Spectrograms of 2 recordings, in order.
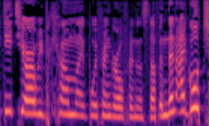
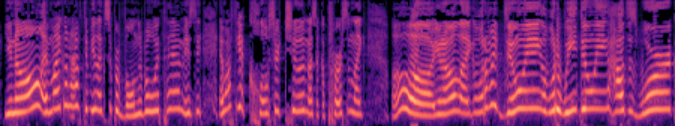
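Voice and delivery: mock panic, questions climbing higher and louder; freaking out; 5 semitones higher, 5 dB louder than usual. Woman replays fretting over a second date, freaking out. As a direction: spiral into rushed, high-pitched worry. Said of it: "I was, like, freaking out".

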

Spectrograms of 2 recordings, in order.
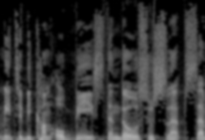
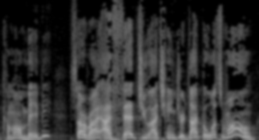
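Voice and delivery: higher pleading parent voice; soothing parent; 7 semitones higher than usual. Retold or imitated. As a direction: coax a crying baby, higher. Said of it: "And you're like".

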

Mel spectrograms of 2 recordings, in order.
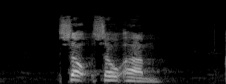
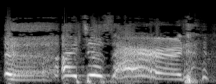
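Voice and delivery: huge high drawn-out cry; mock hysterical wail, very loud and high; hysterical happy scream; 20 dB louder, much slower than usual. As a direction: shriek the big news, hammed up. Acting out people crying on calls.

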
